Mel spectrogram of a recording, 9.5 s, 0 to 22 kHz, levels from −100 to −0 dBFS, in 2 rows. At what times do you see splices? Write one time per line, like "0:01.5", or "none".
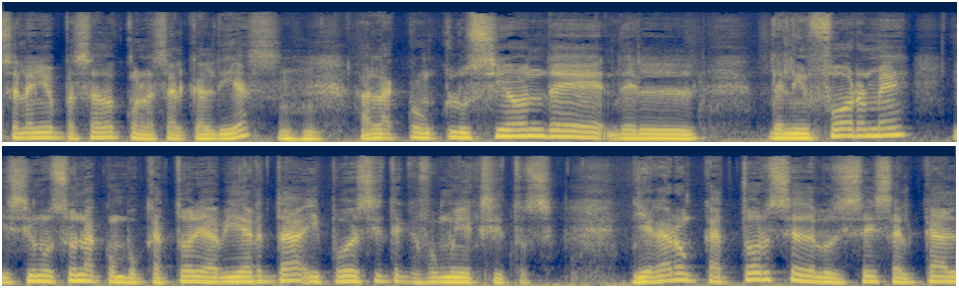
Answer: none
